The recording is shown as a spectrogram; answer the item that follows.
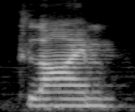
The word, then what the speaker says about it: climb: the other one is climb without the b the b is silent and this one is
